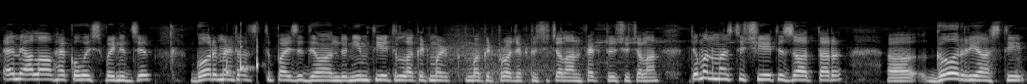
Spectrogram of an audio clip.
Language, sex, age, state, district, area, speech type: Kashmiri, male, 30-45, Jammu and Kashmir, Srinagar, urban, spontaneous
